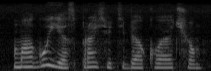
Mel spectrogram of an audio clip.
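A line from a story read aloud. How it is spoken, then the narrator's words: Plain. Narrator (Russian): сказала я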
